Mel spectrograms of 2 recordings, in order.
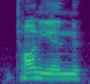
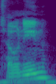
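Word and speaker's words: Tonijn: Ton Tonian herself was decommissioned in January 91 and is now a museum ship. Oh, while subs usually strike from below, Tonian can also strike from above. It's pronounced Tonine.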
